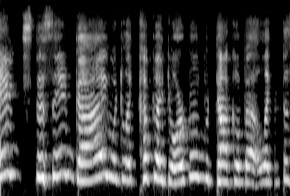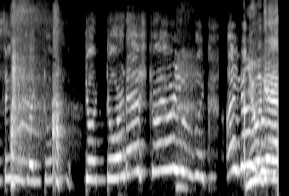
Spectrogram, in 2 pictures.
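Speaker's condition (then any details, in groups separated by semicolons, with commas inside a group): Spastic quadriplegic cerebral palsy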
